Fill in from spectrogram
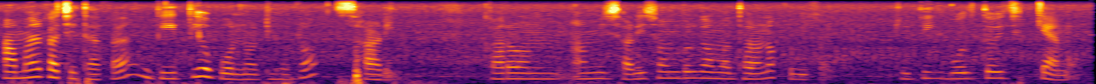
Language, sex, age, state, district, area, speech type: Bengali, female, 30-45, West Bengal, Bankura, urban, spontaneous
